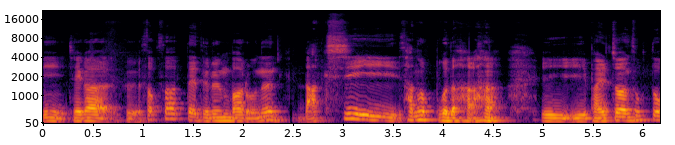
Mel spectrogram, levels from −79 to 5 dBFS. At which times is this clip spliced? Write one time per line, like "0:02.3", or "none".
none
